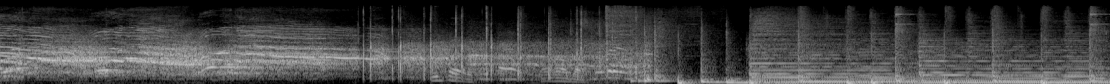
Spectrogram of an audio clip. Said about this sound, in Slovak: Teraz samozrejme si na záver ešte upracujeme, keď budeme odchádzať, ale čo zakričíme aspoň na konci trikrát hurá. Dobre? Poďme na hlas.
